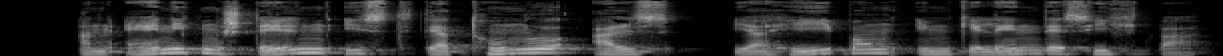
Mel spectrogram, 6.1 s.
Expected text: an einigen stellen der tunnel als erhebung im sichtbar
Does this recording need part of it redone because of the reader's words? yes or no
yes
